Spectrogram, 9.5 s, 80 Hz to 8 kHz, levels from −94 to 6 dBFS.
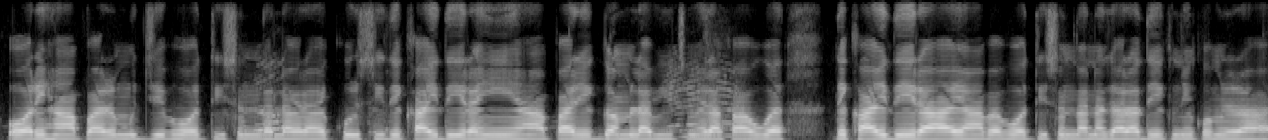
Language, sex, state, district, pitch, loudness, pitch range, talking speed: Hindi, female, Chhattisgarh, Rajnandgaon, 205 Hz, -20 LUFS, 205-210 Hz, 235 wpm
